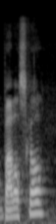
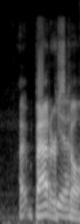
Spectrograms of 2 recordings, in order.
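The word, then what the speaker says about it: Batterskull: it's battle battle battle battle skull we could take our kikijiki for battle skull at this point batter skull i keep saying battle skull you wanna you wanna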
